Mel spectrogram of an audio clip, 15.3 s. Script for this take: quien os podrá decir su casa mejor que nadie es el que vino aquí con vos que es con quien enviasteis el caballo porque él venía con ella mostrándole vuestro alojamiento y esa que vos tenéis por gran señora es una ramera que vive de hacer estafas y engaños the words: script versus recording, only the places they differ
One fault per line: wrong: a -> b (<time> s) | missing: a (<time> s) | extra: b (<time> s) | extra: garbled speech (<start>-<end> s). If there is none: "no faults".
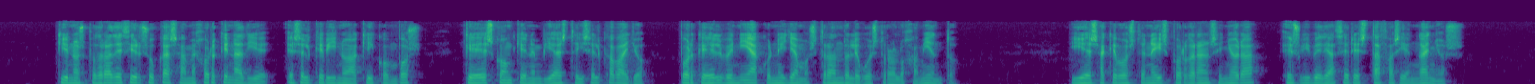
missing: una ramera que (13.0 s)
